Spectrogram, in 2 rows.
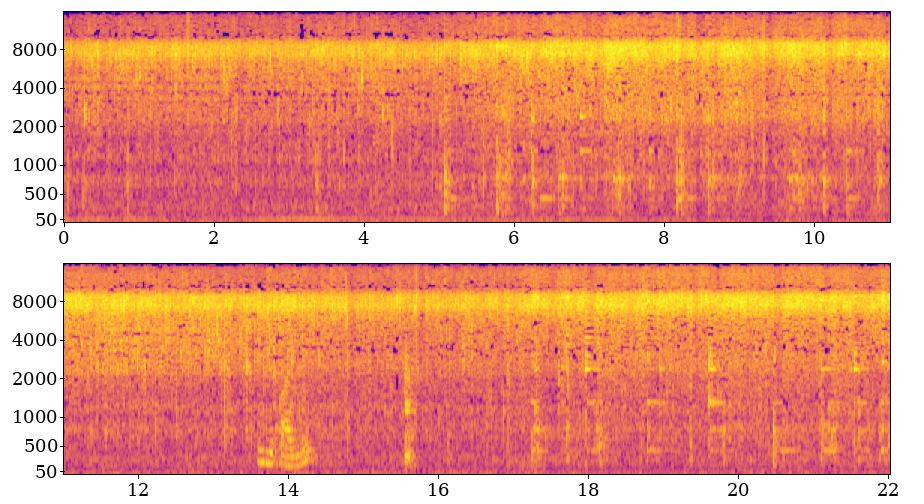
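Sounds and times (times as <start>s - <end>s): ginger and garlic sizzling in oil: 0.0s - 22.0s
spatula scraping pan: 5.0s - 11.3s, 17.1s - 22.0s.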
